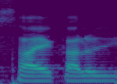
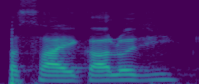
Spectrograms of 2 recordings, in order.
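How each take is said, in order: First: The word begins with an s sound. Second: The word begins with a sounded p. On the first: The speaker calls it right. "लेकिन हम इसे क्या पढ़ते हैं ... पी क्या है, silent है" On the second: The speaker calls it wrong. "इसको अगर हम लेटर की बेस पे पढ़ें तो क्या बनेगा"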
